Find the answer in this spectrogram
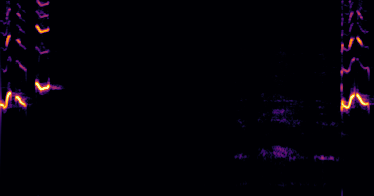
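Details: Orange-headed thrush song used to prompt others of its kind to sing: a few loud whistled notes, a long silence, soft low chatter in the background, then the start of another whistled phrase.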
